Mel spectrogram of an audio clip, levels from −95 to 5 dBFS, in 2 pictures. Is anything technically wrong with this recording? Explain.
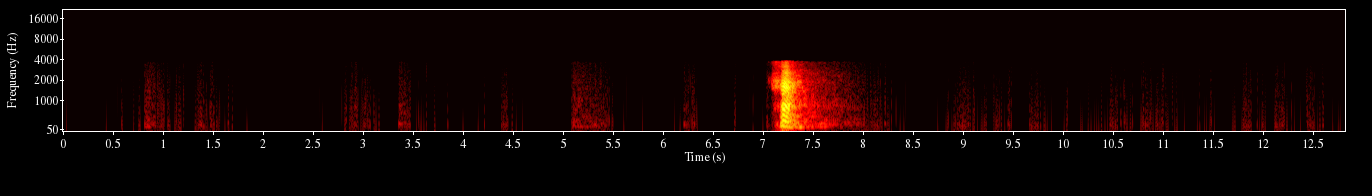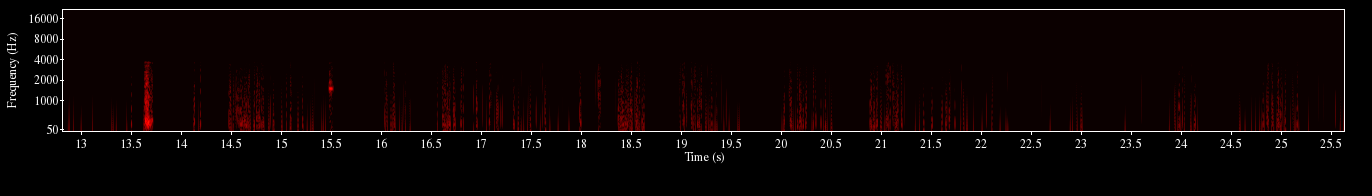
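Yes. Throughout the speech, a Bluetooth CVSD headset codec is plainly audible: nothing passes above 3.8 kHz, and its one-bit up-or-down steps, consistent with a 64 kbps link, lag loud highs, so s sounds turn scratchy over granular hiss. A plain low-pass filter would dull without that grit.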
